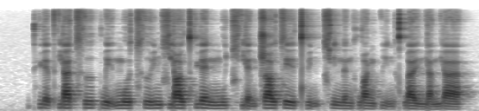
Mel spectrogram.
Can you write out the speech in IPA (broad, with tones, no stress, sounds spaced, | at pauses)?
pʰ ɥ ɛ̰˨˩ pʰ j ä˨˦ t͡sʰ ɹ̩˨˦ k w ḛ˨˩ ɪ̯ m o˨˦ ʊ̯ t͡sʰ ɹ̩˧ y˥˨ n ɕ j ɑ˦ ʊ̯ t̪ʰ ɥ ɛ˥˨ n m u˨˦ t͡ɕʰ j ɛ̰˨˩ n ʈ͡ʂ ɑ˦ ʊ̯ t͡s e˥˨ ɪ̯ t̪ʰ y̰˨˩ n t͡ɕʰ i˥˨ n ə˥˨ n x w ɑ˥˨ ŋ p ḭ˨˩ n kʰ w a˥˨ ɪ̯ n̪ j ä˩ n̪ j ä˥˨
